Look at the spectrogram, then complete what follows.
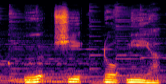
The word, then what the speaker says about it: Ushiromiya: Ushiromiya. And that's a fairly plausible Japanese pronunciation so far.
